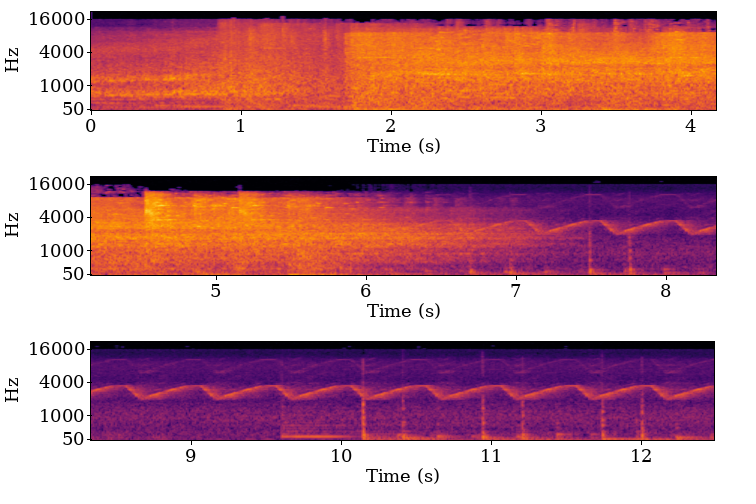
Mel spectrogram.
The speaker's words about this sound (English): I'm dazed, hardly conscious as the figure from the other car that's just smashed into me approaches.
